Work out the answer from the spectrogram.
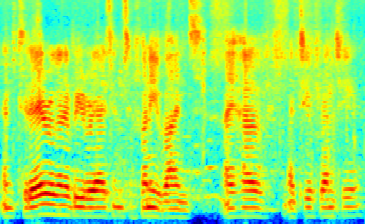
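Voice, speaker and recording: A man's voice: medium pitch, flat delivery, moderate pace, music in the background. A young man hosting a casual reaction video, talking into a tablet in a room at home. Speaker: vlog host. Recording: noisy, clicky home recording.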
